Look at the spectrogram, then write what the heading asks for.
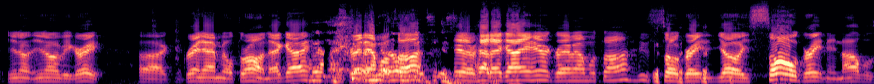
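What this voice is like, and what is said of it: Imitates another person's voice. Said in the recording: “my Crib impression”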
